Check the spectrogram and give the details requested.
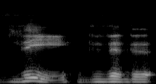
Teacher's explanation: the voiced sound in the the the where your vocal chords are engaged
